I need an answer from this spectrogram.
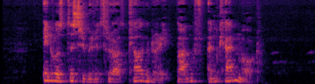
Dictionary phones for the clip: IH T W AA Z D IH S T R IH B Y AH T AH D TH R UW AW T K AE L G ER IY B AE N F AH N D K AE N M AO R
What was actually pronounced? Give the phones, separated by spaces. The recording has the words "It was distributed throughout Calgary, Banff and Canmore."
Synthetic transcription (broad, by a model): IH T W AA Z D IH S T R IH B Y AH T AH D TH R UW AW T K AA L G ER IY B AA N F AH N K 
